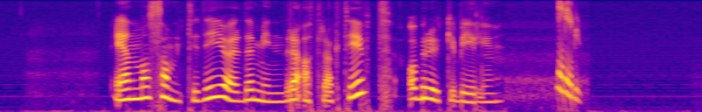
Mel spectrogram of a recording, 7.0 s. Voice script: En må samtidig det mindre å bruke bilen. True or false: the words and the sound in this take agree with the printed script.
false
